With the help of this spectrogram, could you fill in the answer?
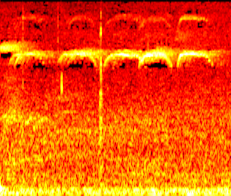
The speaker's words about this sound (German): Oh, die Vögel drehen durch hier. Ja. Ist das, weil wir hier sitzen vielleicht? Wollen die uns was beweisen oder was?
